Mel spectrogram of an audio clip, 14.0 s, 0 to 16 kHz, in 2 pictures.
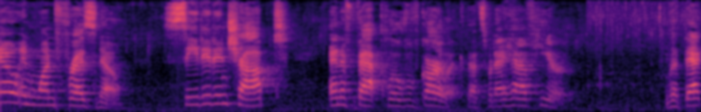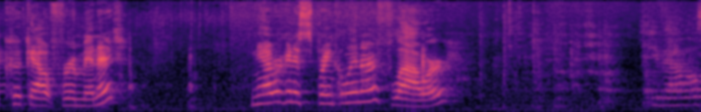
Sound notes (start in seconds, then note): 6.0 food sizzling in pan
